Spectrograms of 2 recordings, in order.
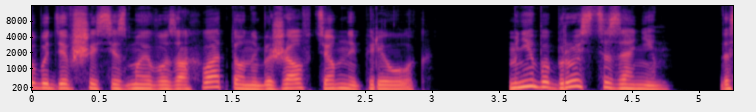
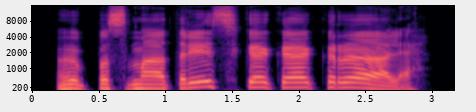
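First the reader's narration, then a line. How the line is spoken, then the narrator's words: Snort from behind. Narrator (Russian): хмыкнули позади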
